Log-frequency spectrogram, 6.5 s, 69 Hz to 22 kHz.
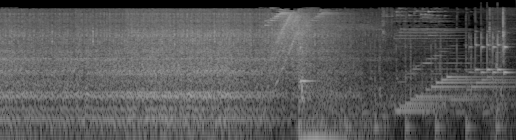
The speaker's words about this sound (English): Every day they're printing 125 billion. That's like five World War IIs per day. Cash at the Federal Reserve, an infinite amount. of Cash at the Federal Money printer go boom.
